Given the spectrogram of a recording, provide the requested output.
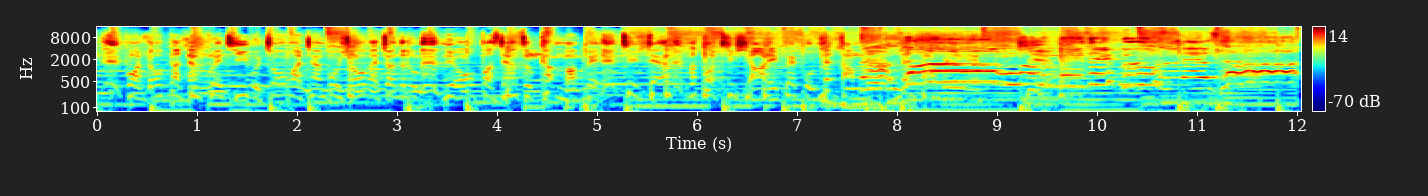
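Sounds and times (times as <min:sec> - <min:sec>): live band playing: 0:00.0 - 0:12.0
person singing with vibrato: 0:00.0 - 0:12.0.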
